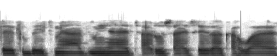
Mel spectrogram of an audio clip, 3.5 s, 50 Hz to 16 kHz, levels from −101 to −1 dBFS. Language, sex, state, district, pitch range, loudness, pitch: Hindi, male, Bihar, Sitamarhi, 110-115 Hz, -17 LUFS, 110 Hz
